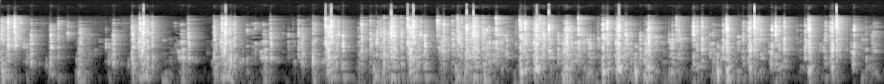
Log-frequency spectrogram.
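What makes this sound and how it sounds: An empty, hollow kraft paper bag with blue print and paper handles is held in both hands while fingertips tap and crinkle the paper. Quick, irregular bursts of crisp, dry crackling and tapping follow one another, bright and papery with almost no low end. Each burst stops short with no ring.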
